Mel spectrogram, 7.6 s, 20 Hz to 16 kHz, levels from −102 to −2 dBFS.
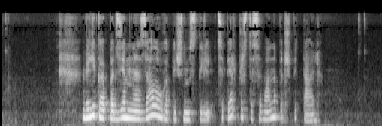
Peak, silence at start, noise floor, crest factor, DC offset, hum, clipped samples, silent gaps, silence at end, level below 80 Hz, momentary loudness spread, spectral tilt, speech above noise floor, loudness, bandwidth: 0 dBFS; 1.2 s; -56 dBFS; 18 dB; under 0.1%; none; under 0.1%; none; 1.25 s; -56 dBFS; 15 LU; -4 dB/octave; 40 dB; -16 LUFS; 11.5 kHz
